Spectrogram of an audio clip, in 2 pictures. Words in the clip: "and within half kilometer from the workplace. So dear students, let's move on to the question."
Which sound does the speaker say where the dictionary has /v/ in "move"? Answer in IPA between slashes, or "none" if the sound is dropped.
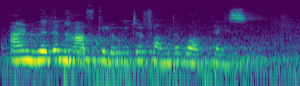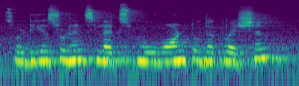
/v/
